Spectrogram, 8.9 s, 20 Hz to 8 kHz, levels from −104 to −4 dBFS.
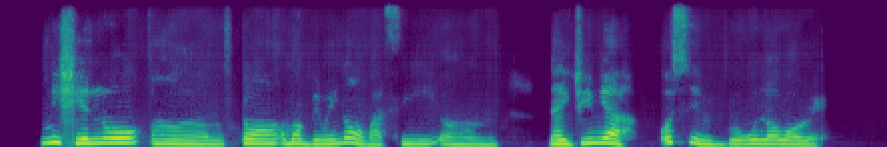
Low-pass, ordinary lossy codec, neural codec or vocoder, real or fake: none; none; codec, 16 kHz, 2 kbps, X-Codec, WavLM features, trained on Multilingual LibriSpeech; fake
